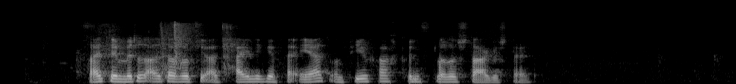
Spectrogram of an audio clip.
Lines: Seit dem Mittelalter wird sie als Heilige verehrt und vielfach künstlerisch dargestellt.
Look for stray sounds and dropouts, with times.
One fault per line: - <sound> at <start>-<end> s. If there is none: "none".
none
